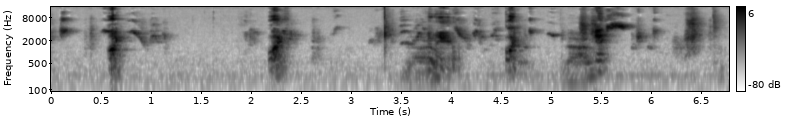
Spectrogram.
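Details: Talking African grey parrot uttering scattered raspy, word-like phrases and squawks in uneven bursts, with short quiet gaps between them indoors.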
